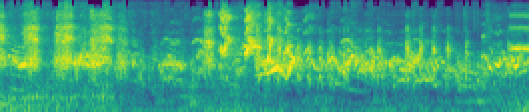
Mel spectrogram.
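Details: Several budgerigars chirping while playing in summer breeding season; a continuous busy warble of scratchy, high chatter with quick rising whistles mixed in.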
